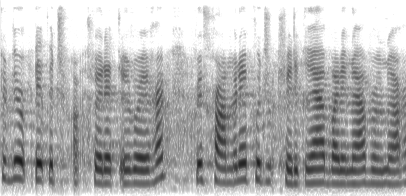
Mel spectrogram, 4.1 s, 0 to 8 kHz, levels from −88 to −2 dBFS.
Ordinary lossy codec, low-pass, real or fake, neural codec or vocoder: none; 7.2 kHz; fake; autoencoder, 22.05 kHz, a latent of 192 numbers a frame, VITS, trained on one speaker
